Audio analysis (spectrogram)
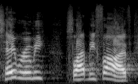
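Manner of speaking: joking frat-buddy voice; mock roomie greeting. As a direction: play the chummy roommate for a laugh. Mocking roommate couple greeting.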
